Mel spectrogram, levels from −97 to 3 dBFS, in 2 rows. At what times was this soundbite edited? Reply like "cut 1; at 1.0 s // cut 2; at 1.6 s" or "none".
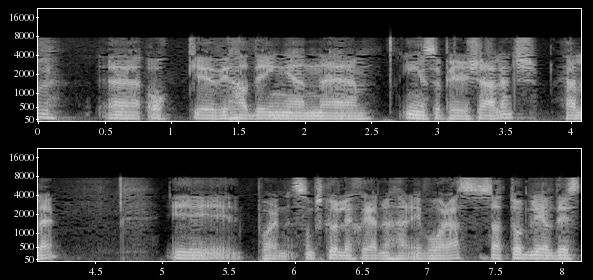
none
